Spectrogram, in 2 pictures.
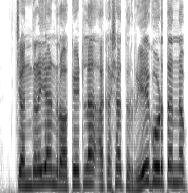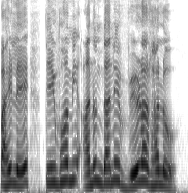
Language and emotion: Marathi, happy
